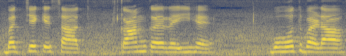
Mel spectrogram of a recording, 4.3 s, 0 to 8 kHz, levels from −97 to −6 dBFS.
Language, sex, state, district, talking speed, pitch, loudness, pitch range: Hindi, female, Haryana, Rohtak, 125 wpm, 240 Hz, -14 LUFS, 225-255 Hz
